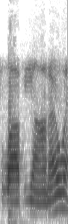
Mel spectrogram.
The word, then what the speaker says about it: Laviano: Just because my father would probably insist I'd say this, that, it's Laviano, and it's always butchered by people, so don't feel badly, but that's the Thanks for the pronunciation correction.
